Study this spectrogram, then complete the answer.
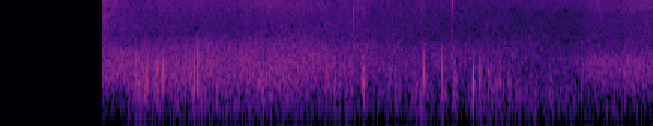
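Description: Wind blows steadily across a microphone outdoors.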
